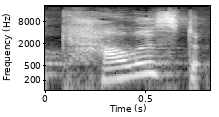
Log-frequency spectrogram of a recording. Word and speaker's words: calloused: and noticed a little calloused bump on my pinky finger. Do you know what this word is? Listen to the pronunciation. Calloused, calloused, calloused, because this ED is being pronounced as a soft T, t, calloused bump on my pinky finger.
